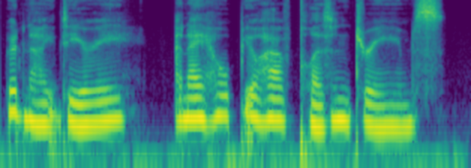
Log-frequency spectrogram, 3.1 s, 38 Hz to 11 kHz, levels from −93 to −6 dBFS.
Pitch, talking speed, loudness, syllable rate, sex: 185 Hz, 190 wpm, -18 LUFS, 4.4 syllables/s, female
